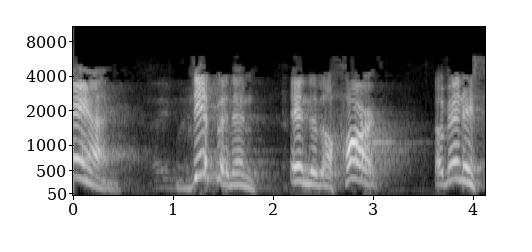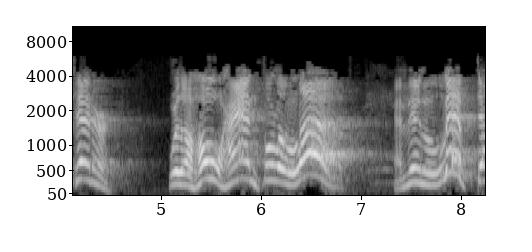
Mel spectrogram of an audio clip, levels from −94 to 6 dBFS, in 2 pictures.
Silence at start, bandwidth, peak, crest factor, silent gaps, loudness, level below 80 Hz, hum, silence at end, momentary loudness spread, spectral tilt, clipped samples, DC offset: 0 s; 6 kHz; -2 dBFS; 16 dB; none; -16 LUFS; -68 dBFS; none; 0 s; 16 LU; -6 dB/octave; under 0.1%; under 0.1%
